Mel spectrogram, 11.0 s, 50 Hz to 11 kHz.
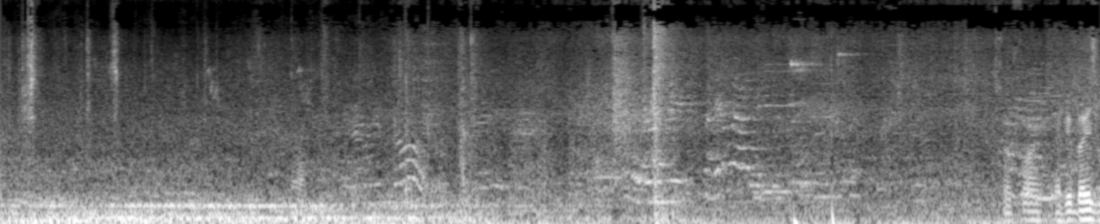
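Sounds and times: indistinct voices: 1.8 - 11.0.

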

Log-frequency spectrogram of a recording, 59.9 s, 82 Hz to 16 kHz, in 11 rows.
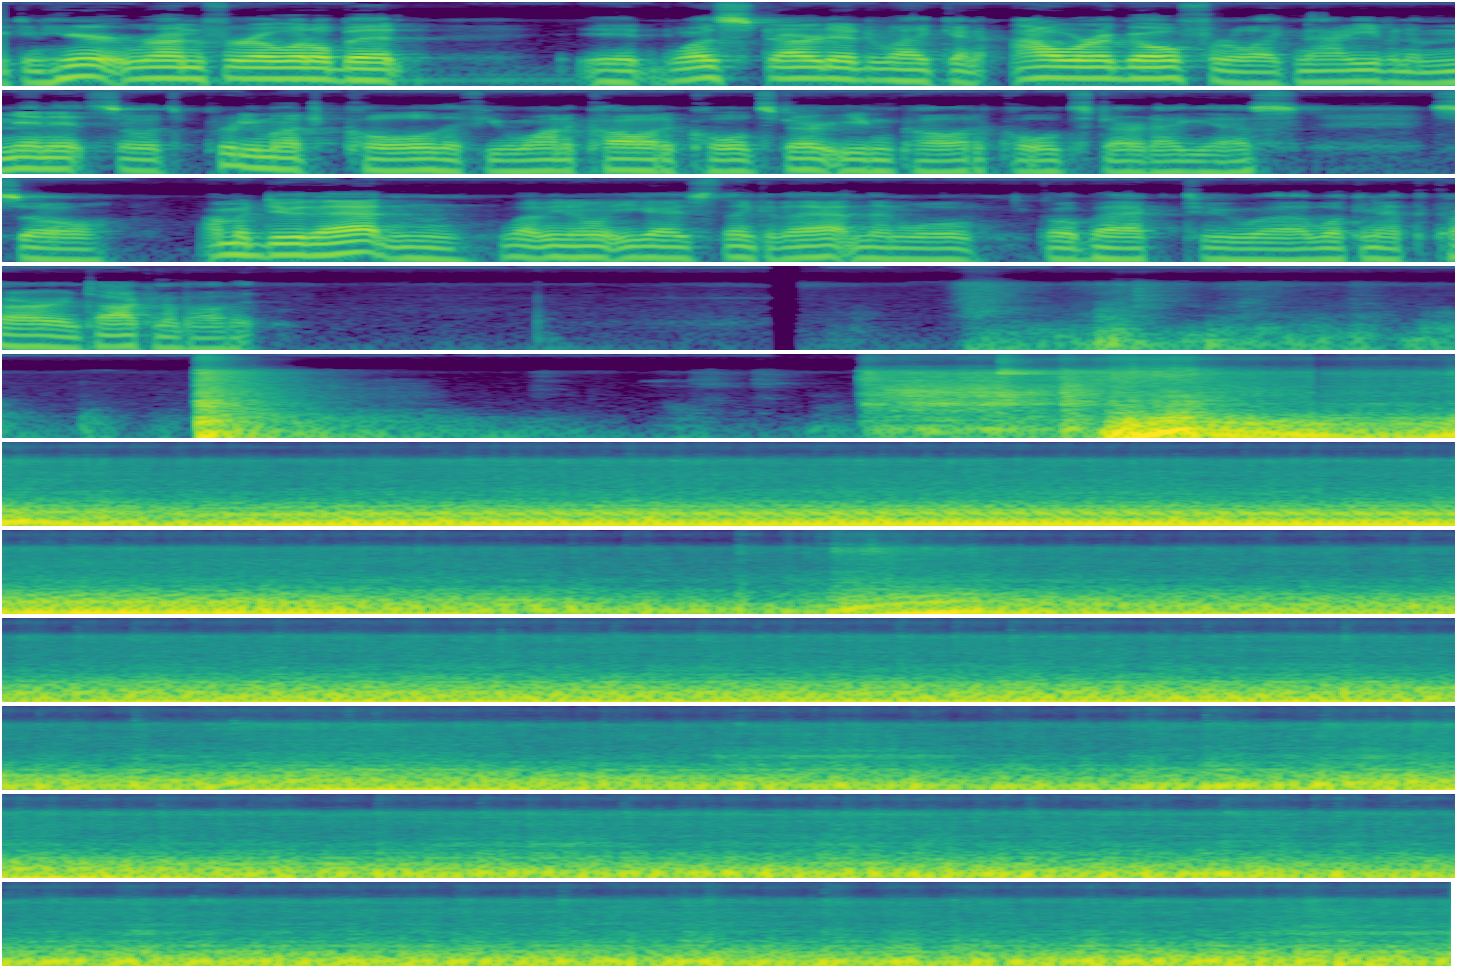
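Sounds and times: car engine cranking and starting: 25.0 - 59.9.

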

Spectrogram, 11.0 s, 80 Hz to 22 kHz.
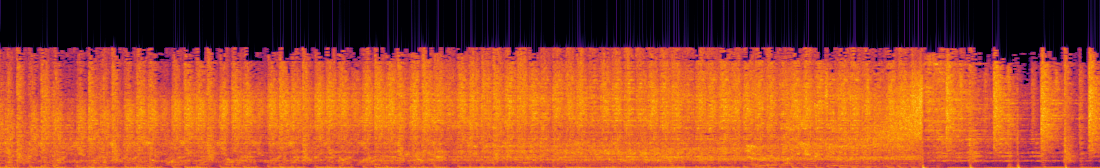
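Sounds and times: hi-hat-like percussion: 0.0 - 11.0.

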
